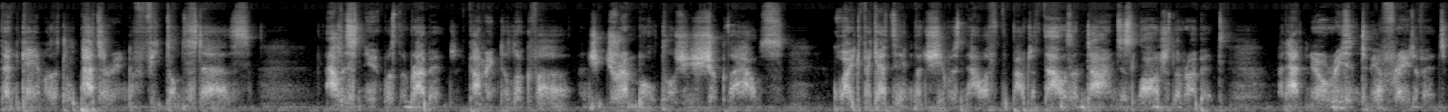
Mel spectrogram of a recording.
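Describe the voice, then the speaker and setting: A man whispers at a fairly quick pace. His loudness swings widely. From British. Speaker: ASMR artist. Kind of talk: ASMR book reading. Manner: whispered.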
